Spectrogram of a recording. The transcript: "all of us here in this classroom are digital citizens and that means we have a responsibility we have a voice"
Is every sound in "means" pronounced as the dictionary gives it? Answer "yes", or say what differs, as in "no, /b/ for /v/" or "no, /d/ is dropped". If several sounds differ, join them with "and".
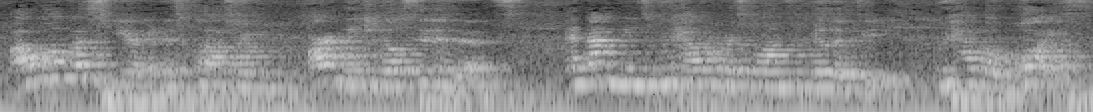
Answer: yes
